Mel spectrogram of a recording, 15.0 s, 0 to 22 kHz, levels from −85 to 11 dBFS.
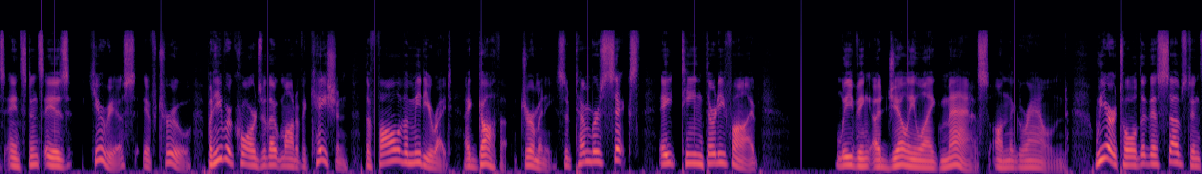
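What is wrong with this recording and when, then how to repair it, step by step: tick 45 rpm -18 dBFS
0.52 s: pop -15 dBFS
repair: de-click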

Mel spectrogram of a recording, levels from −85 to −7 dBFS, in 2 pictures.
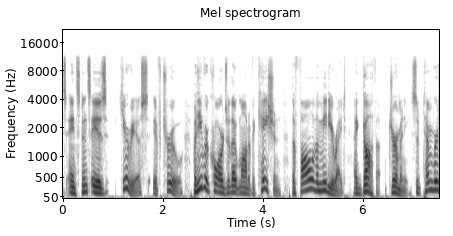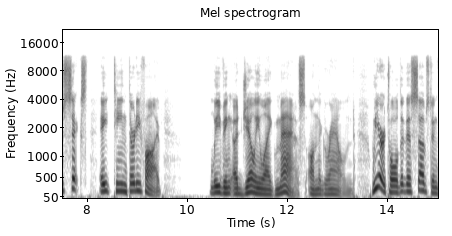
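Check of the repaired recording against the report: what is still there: nothing left

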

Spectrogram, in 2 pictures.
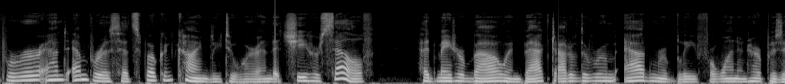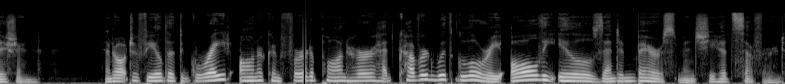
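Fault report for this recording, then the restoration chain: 2.75 s: pop -7 dBFS
5.56–5.58 s: dropout 23 ms
10.88–10.91 s: dropout 28 ms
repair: de-click; interpolate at 5.56 s, 23 ms; interpolate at 10.88 s, 28 ms

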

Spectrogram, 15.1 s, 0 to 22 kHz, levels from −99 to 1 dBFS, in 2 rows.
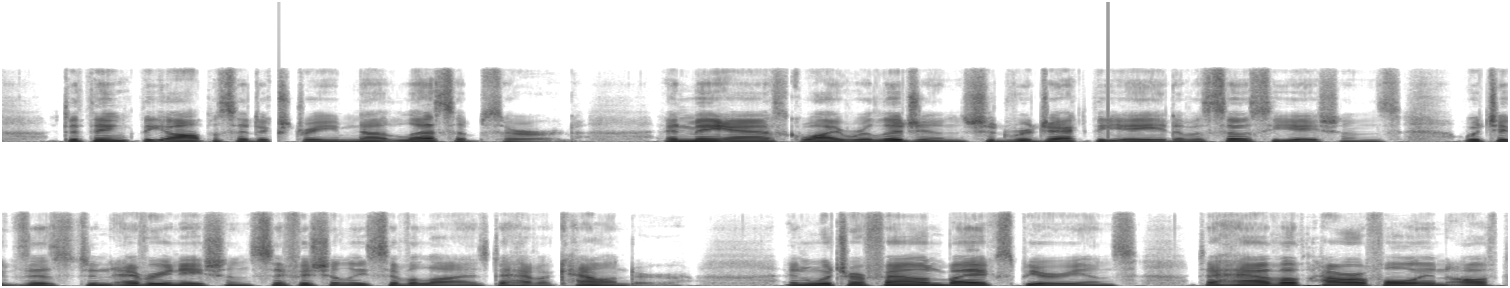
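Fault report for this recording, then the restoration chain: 1.34–1.38 s: dropout 44 ms
5.53 s: pop -13 dBFS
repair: de-click; interpolate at 1.34 s, 44 ms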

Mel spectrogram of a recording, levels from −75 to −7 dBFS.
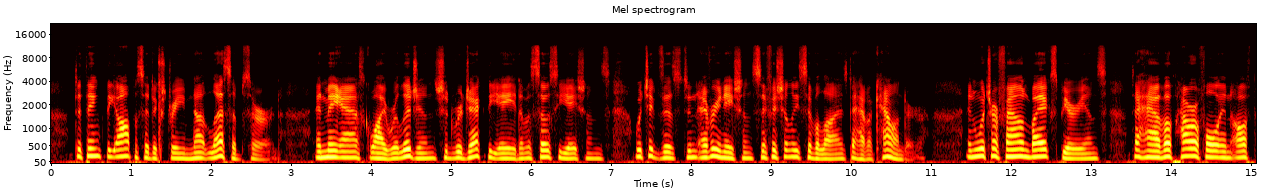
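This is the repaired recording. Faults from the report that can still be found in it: nothing left

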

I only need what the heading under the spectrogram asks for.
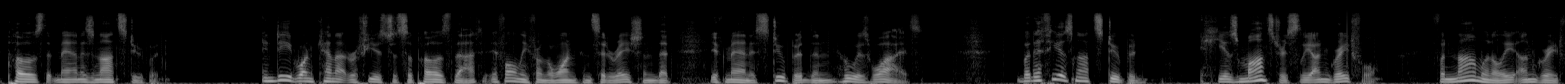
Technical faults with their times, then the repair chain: crackle 29 per s -37 dBFS
13.47 s: pop -20 dBFS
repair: de-click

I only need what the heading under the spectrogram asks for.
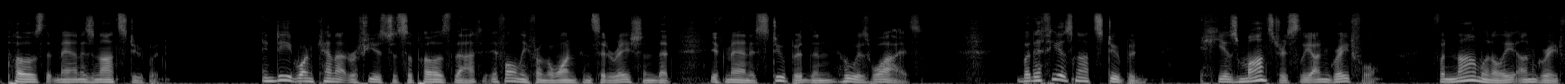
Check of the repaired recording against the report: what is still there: nothing left

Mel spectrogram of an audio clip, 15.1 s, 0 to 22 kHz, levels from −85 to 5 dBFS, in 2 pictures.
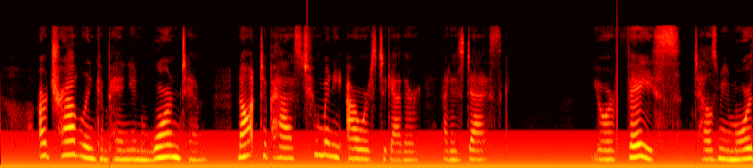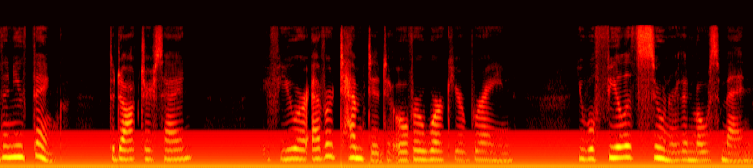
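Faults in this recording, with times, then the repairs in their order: buzz 50 Hz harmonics 17 -31 dBFS
3.07 s: pop
6.17 s: pop -15 dBFS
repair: de-click; de-hum 50 Hz, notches 17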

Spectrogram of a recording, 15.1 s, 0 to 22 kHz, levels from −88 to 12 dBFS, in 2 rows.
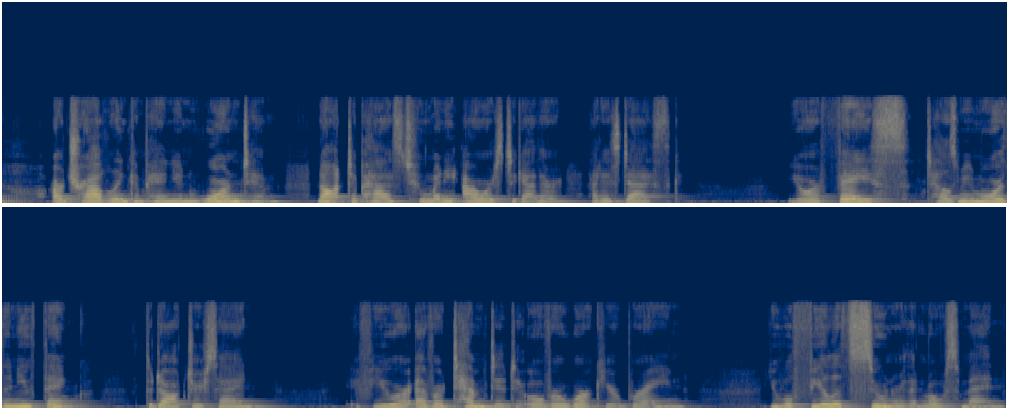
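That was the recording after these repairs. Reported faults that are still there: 6.17 s: pop

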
